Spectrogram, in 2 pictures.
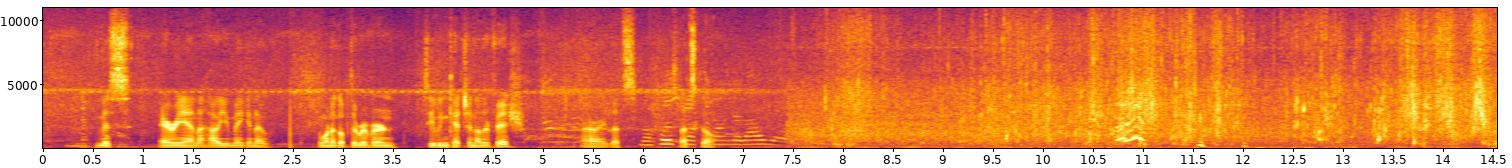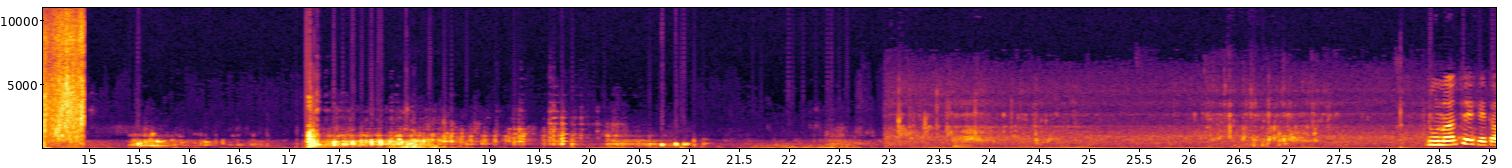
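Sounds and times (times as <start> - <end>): muffled underwater gurgling: 0.0 - 29.0
river water rushing and splashing: 7.4 - 15.0.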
